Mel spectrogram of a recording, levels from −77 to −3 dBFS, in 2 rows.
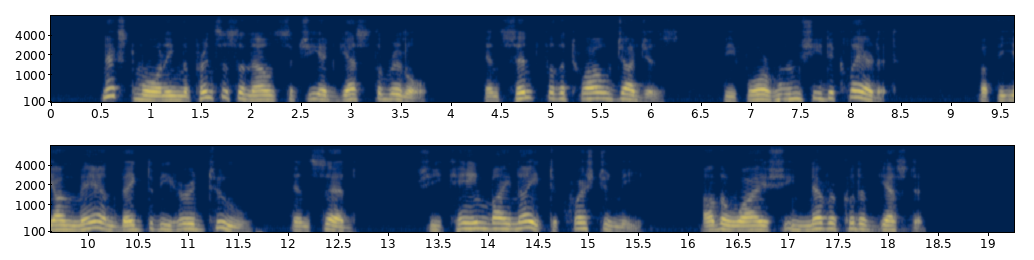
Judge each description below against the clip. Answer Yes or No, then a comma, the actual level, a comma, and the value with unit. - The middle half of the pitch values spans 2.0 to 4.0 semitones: No, average, 4.4 semitones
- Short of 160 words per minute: Yes, average, 145 wpm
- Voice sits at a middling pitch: Yes, medium, 165 Hz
